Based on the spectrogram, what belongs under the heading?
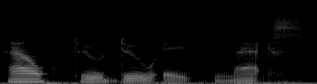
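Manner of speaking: low, slow, quiet mutter; absent-minded, drawn-out search-bar mumble; muttering while typing. Real, not acted. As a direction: sound it out slowly under your breath while typing.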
